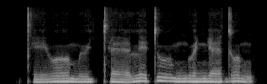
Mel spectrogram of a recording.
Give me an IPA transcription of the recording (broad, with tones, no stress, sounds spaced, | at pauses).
t̪ʰ eː˩ ʋ oː˧ m ɯː˩ j t̪ʰ ɛː˧˩ l e˥˨ t̪ uː˥˨ m ŋ u˧ ə̯ ɲ ɛː˧ d o˥˨ ŋ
